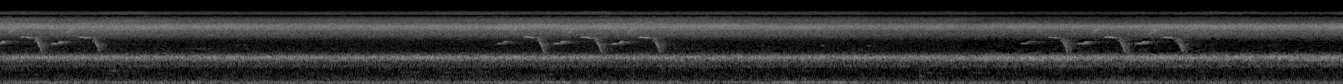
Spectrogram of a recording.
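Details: Cicadas singing together in Rockville, Maryland, USA, June 2021, a loud unvarying high buzz layered over a steady lower drone, with three separate clusters of quick downward bird chirps at the start, middle and late.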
